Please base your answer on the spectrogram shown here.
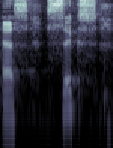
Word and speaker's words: ES6: That's the easiest way to tell people, but you pronounce it S6, but yes.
